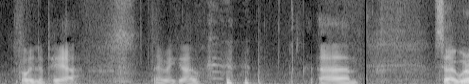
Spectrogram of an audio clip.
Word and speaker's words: Llwynypia: say the name of it because I can't pronounce it. It's Llwynypia. Llwynypia.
